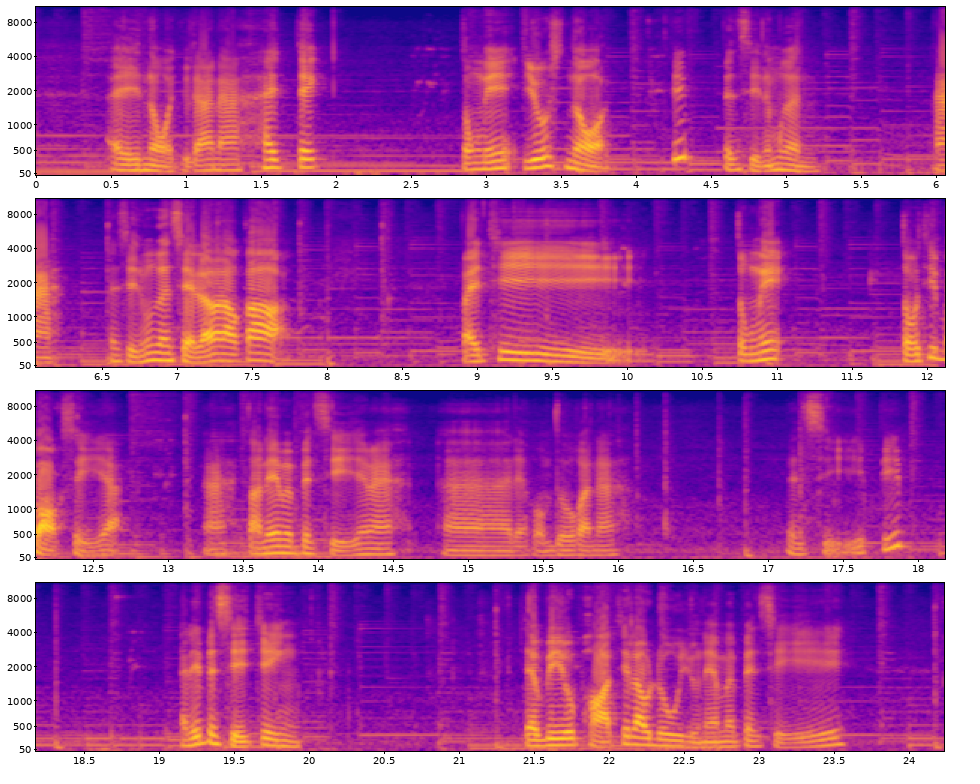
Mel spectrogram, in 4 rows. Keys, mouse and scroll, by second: 4.2 click, 7.2 scroll down 1, 8.2-8.6 scroll down 3, 9.0-10.2 scroll down 2, 10.2-12.4 scroll up 3, 15.5-16.4 scroll up 4, 16.4-17.0 scroll down 2, 17.4 click.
